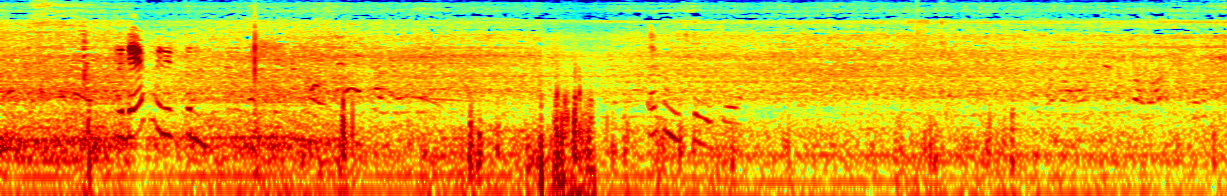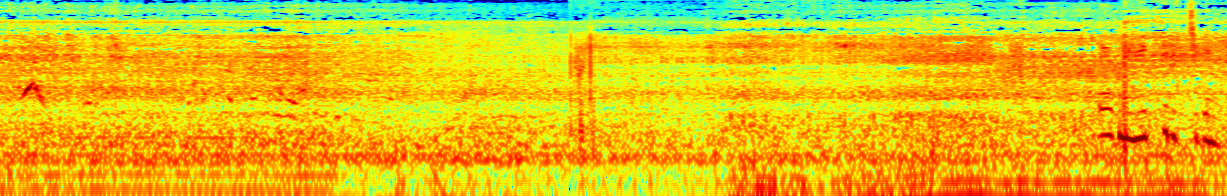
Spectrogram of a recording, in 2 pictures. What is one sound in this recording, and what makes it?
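A backhoe's diesel engine rumbles steadily nearby.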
